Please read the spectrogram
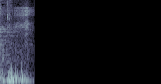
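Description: A man's voice over a background music bed cuts off abruptly about half a second in, followed by dead silence.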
